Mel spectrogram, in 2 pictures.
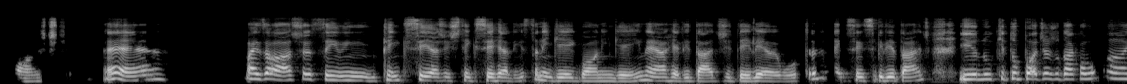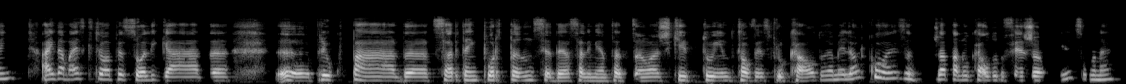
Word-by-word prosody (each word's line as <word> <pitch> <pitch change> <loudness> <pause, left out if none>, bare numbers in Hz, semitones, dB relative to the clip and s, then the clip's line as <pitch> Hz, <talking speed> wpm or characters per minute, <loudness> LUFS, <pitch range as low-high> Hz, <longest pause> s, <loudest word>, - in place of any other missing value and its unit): Pode, 150 -1 -5 0.6
é. 230 -8 +5 1.1
Mas, 255 -1 +4
ó, 260 - +6
acho, 205 +1 +2
assim, 195 -7 -1
tem 200 -2 0
que 195 - -10
ser, 185 - +3
a 175 - +2
gente 165 -1 -3
tem 175 - -3
que 160 - -7
ser 175 - +3
realista, 165 0 -1
ninguém 165 -4 +1
é - - +2
igual 155 -1 +1
a - - -1
ninguém, 150 +2 -1
né, 195 -3 +2
a 170 - +3
realidade 155 -1 0
dele 150 +1 +2
é 150 -3 +2
outra, 145 - -3 0.2
tem 170 - -7
sensibilidade, 170 +2 0 0.3
e 235 0 +5
no 240 +1 -2
que 270 +3 -5
tu 270 +1 -1
pode 260 0 +3
ajudar 250 -1 0
como 260 +2 -1
mãe, 260 -2 -2 0.3
ainda 250 +3 +2
mais 245 +2 -3
que - - -19
tu 245 - +1
é - - +2
uma 225 - -1
pessoa 230 -4 +2
ligada, 175 -3 -2 0.5
hã, - - +5
preocupada, 180 - +1
sabe 185 +2 0
da 200 - +1
importância 195 -1 0
dessa 165 +2 +1
alimentação, 165 0 -1
acho 175 0 -1
que 195 -1 +1
tu 195 +1 +2
indo 180 -1 -4
talvez 180 -3 +1
para - - -3
caldo 180 +4 0
é 210 - -3
a - - -2
melhor 245 +7 -2
coisa, 280 -6 -1 0.2
já 230 0 +4
tá 225 -1 +1
no 205 0 -6
caldo 200 0 0
do 185 - -12
feijão 185 +1 +1 0.2
mesmo, 230 -4 -7
né. 220 +2 -3
190 Hz, 185 wpm, -22 LUFS, 170-230 Hz, 1.1 s, ó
